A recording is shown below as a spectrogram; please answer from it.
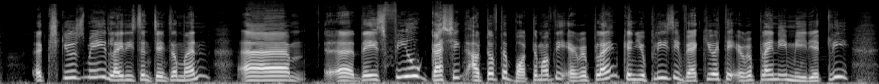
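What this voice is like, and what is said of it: Put-on Indian accent. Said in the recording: “just like a good Indian accent.”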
